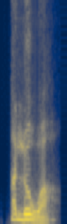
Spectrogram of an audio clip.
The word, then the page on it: hollowware: Indian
